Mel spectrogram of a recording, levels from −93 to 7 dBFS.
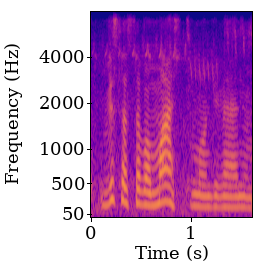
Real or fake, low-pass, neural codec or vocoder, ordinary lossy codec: real; 7.2 kHz; none; Opus, 24 kbps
